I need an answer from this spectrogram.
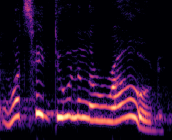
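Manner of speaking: high, slow, puzzled alarm; as if a shape just stepped out; startled question. Retold or imitated. Driver seeing a man in the dark road, high and startled.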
